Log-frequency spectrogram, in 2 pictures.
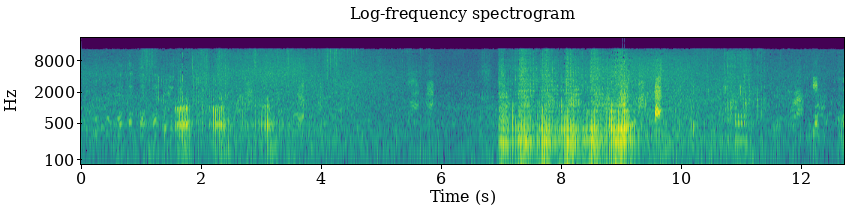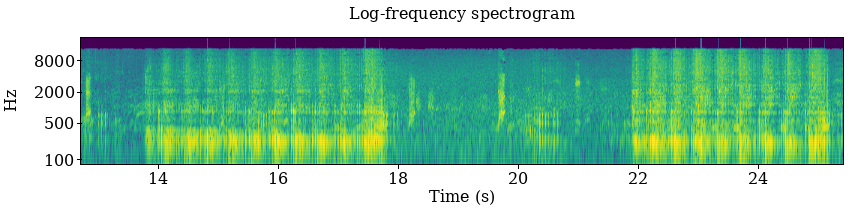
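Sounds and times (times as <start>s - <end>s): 
southern elephant seal giving short pulsed bellows: 6.9s - 18.8s, 19.4s - 25.4s.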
